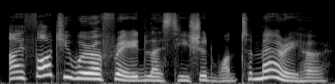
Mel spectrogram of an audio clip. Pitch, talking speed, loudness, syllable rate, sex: 225 Hz, 215 wpm, -16 LUFS, 4.8 syllables/s, female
